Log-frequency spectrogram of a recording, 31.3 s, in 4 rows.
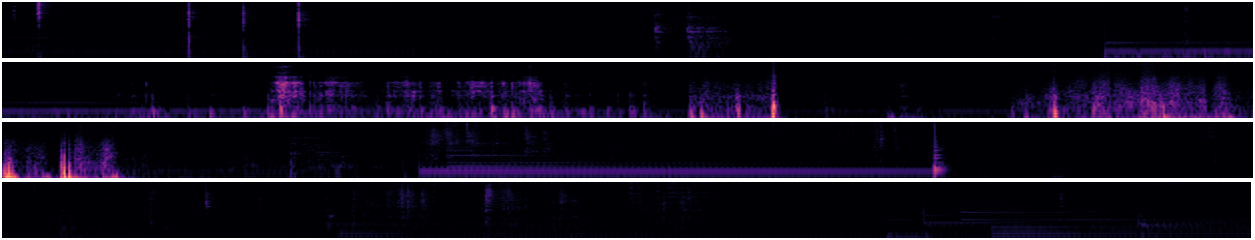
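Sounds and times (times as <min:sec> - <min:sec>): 
background noise: 0:00.0 - 0:31.2.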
